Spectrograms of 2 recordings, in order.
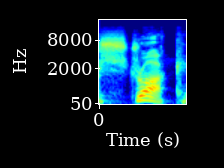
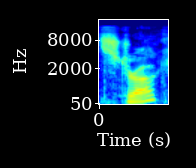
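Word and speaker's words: Strzok: what did you learn we have been pronouncing his name wrong all this time it's not struck it's struck really it's true double oh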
